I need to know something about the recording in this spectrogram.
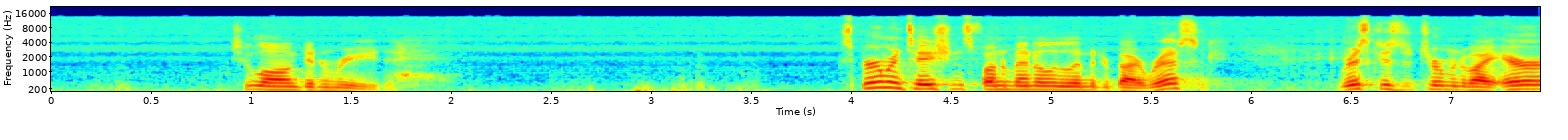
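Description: A man speaks calmly into a microphone, with pauses.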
